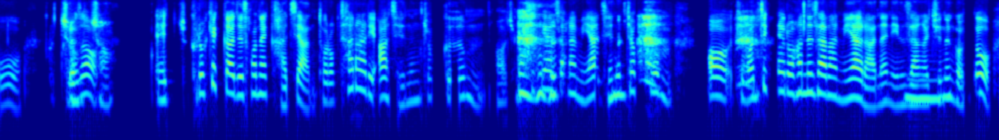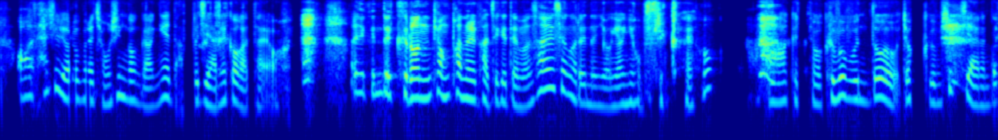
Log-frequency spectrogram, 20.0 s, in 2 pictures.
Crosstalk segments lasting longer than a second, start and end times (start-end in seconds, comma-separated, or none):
none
